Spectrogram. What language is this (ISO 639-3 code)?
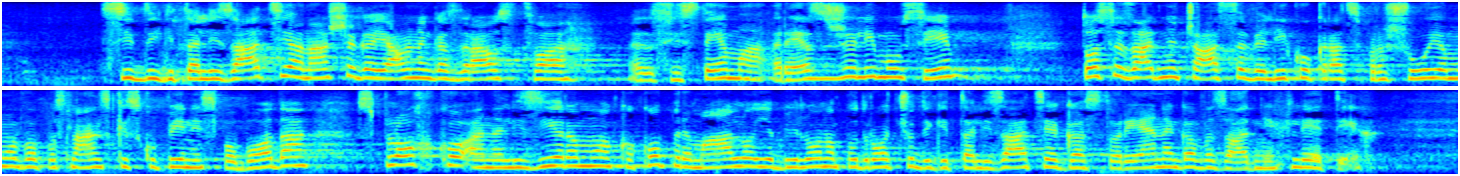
slv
